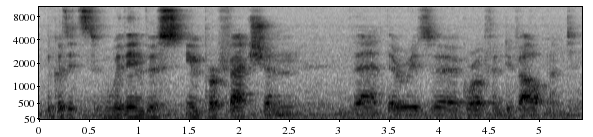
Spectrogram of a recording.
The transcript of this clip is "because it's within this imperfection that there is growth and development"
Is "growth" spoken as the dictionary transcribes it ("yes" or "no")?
yes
